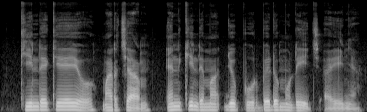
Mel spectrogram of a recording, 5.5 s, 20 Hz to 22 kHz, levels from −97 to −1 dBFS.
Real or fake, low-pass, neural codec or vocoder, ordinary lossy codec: fake; 19.8 kHz; vocoder, 44.1 kHz, 128 mel bands every 512 samples, BigVGAN v2; none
